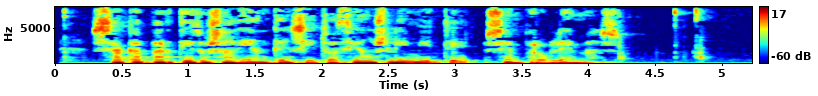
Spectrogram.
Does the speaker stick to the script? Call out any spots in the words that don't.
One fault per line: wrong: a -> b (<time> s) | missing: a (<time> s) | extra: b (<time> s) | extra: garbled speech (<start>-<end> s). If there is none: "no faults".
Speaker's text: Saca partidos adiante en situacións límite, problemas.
extra: sen (3.3 s)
